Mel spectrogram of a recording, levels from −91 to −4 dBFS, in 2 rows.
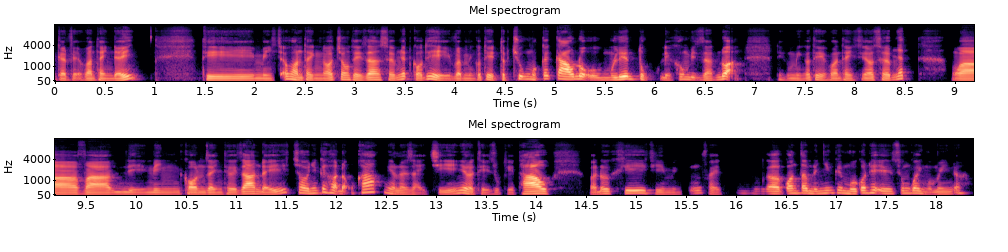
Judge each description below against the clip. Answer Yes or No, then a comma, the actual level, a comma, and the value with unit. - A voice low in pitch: Yes, low, 120 Hz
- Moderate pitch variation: No, wide, 6.5 semitones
